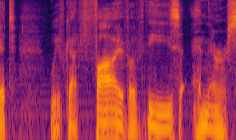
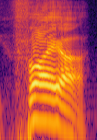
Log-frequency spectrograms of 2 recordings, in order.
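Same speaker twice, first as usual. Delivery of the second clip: Boston accent; 11 semitones higher, 12 dB louder than usual. Shown as a demonstration. Coach demonstrating Boston vowel drill, loud thrust-out Boston Fire. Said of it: "We say fire like a Boston accent".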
